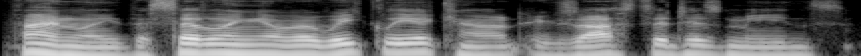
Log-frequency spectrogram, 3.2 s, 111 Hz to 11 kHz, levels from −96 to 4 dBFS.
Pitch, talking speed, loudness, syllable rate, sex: 135 Hz, 185 wpm, -17 LUFS, 5.4 syllables/s, male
